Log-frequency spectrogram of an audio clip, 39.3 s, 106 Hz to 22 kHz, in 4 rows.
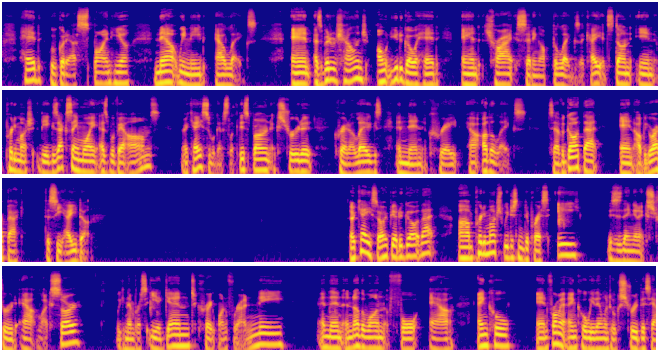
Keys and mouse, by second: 2.1 shift+middle click, 4.8-7.5 shift+middle drag, 9.2 shift+middle click, 13.2 click, 14.5 shift+middle click, 26.3 shift+middle click, 28.0 e, 30.8 click, 31.7 e, 34.1 click, 34.4 e, 35.9 click, 36.3 shift+middle click, 38.5 e.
